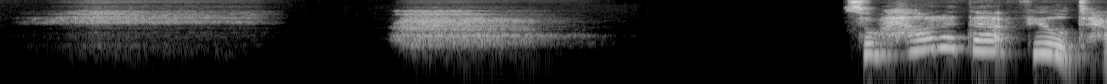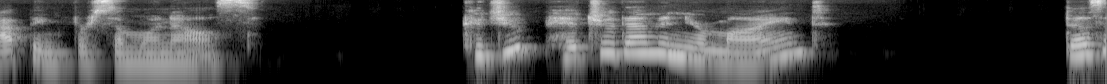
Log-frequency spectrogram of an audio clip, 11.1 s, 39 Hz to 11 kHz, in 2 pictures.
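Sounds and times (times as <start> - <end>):
deep breath in and out: 0.1 - 1.4, 2.0 - 3.1
speech: 4.2 - 6.9, 7.9 - 9.8, 10.9 - 11.0.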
